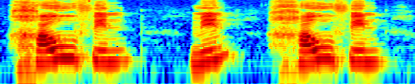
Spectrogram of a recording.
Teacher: واو ساکن سے پہلے زبر آ رہی ہے تو یہاں پر واو لین ہو رہا ہے یہاں پہ ہم نے اس کو لمبا نہیں کرنا یہاں پہ گناہ بھی نہیں کرنا بس سیدھا سا پڑھنا ہے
